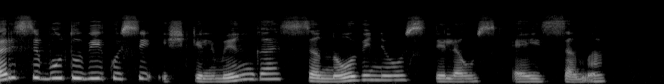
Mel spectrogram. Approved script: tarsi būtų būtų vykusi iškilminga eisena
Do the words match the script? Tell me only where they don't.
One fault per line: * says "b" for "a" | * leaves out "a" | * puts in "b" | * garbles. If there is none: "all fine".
* leaves out "būtų"
* puts in "senovinio stiliaus"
